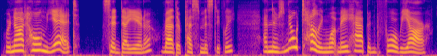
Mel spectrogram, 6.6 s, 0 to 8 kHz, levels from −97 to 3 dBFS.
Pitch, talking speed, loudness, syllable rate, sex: 255 Hz, 165 wpm, -17 LUFS, 6.0 syllables/s, female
